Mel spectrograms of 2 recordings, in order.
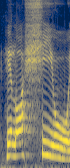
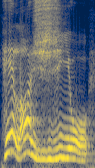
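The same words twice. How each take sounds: First: The J sound is voiceless, like an SH. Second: The J sound is voiced, with vibration.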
